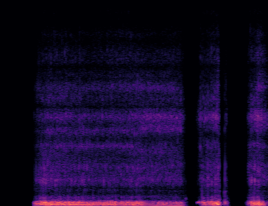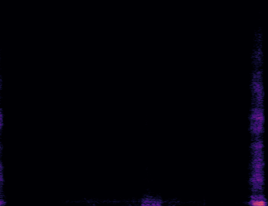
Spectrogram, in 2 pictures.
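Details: Dog snoring: loud, low, rumbling noises in irregular bursts, one long drawn-out rattle followed by shorter snorts and a faint one.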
